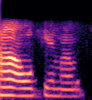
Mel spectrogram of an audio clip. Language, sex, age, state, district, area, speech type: Tamil, female, 30-45, Tamil Nadu, Vellore, urban, conversation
